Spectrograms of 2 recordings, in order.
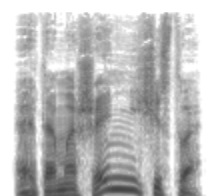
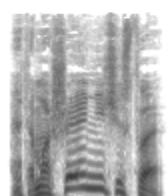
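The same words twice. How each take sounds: First: Said in the usual way. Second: Higher-pitched outcry, only mildly raised; indignant cry. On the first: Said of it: "сказал он, вставая". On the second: A narrator's reading. Stubborn guest accuses the chaplain, indignant cry. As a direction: protest with a contained shout. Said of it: "закричал упрямый гость".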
